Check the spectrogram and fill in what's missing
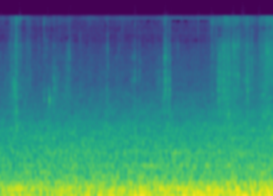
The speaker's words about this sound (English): Sorry, I had to take a drink of coffee because I'm in my car right now and I'm driving home from getting groceries,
